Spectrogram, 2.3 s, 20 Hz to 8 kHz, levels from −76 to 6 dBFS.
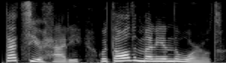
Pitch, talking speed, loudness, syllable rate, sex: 270 Hz, 265 wpm, -16 LUFS, 6.1 syllables/s, female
